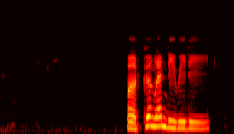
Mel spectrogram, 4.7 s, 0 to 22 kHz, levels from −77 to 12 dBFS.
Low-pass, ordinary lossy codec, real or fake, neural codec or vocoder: 7.2 kHz; none; real; none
